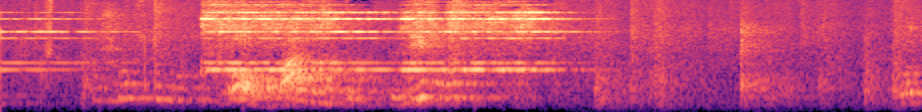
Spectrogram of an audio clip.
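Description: A telephone rings loudly and close by in a steady trilling burst lasting a few seconds, with a person speaking around it.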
